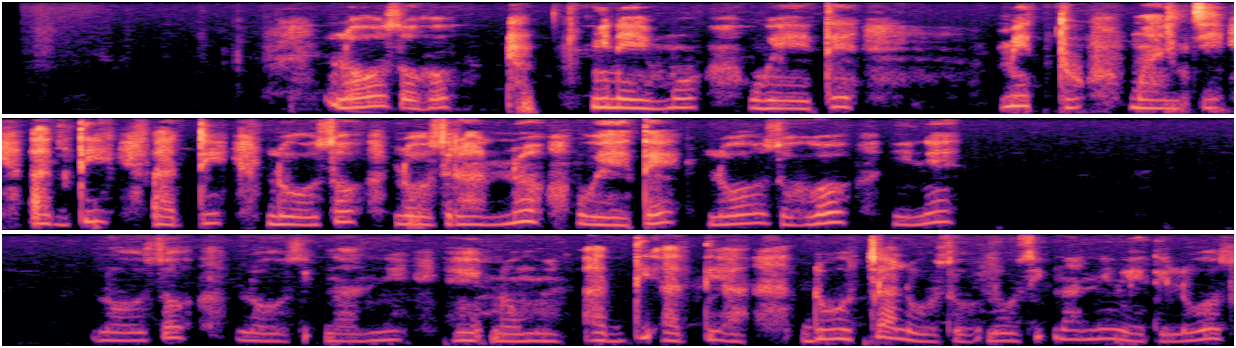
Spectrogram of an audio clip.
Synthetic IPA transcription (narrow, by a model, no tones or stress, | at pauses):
loːsɔɦɔ | hɪnɛɪmːɔwe̞ːt̪ɛ | mɪt̪ːʊmɐnt͡ʃːɪɐd̪ːɪɐd̪ːɪlo̞ːsɔlo̞ːsɪɾɐnːɔweːt̪ɛloːsɔɦɔɪnɛ | loːsɔloːsɪʔnɐnːɪheʔnɔmʊnɐd̪ːɪʔɐd̪ːɪhɐd̪uːt͡ʃːɐloːsɔloːsɪʔnɐnːɪwe̞ːt̪ɛloːs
